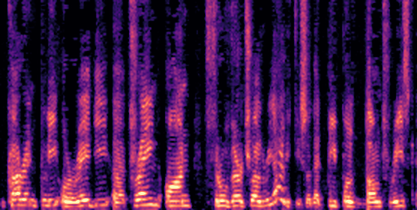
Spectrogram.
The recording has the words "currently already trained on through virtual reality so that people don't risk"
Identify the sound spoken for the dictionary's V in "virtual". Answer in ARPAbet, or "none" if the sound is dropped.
V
